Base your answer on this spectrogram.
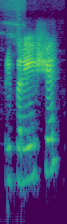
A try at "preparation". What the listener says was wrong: Not pre. You are putting too much stress on pre. It's preparation.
